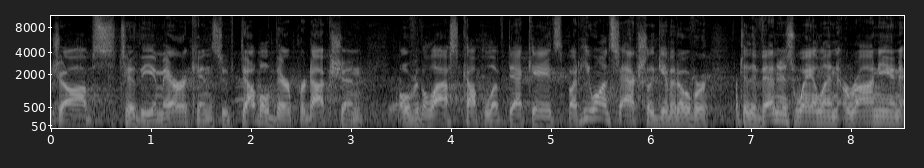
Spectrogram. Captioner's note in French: voix de l'interprète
